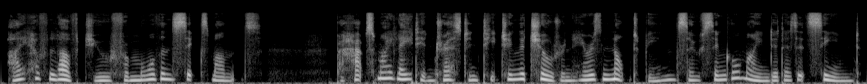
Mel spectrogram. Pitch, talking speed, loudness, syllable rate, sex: 205 Hz, 185 wpm, -21 LUFS, 4.8 syllables/s, female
